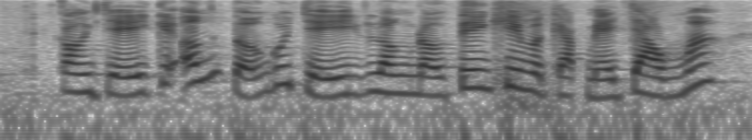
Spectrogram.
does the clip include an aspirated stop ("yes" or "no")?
no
